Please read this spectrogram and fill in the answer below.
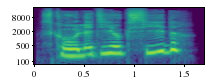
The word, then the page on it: Kohledioxid: Bas Rhin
